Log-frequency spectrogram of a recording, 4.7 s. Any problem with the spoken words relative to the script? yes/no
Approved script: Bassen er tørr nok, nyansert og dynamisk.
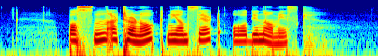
no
